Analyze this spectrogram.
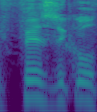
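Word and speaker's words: Fyzical: You want a new physical therapy experience? You want a treatment plan centered on you? Monroeville Physical, spelled F-Y-Z-I-C-A-L, is spelled different, because they are different.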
